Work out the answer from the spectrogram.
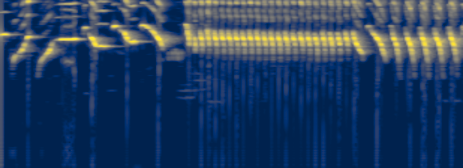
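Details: Canary in continuous 'gacor' song, said to drive rivals to answer: varied high sweeping whistles, then a long rapid buzzing trill of even repeated notes, turning into a slower pulsing series.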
